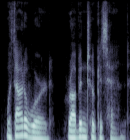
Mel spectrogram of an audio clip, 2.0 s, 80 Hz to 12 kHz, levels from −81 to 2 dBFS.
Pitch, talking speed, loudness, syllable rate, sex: 120 Hz, 215 wpm, -17 LUFS, 5.7 syllables/s, male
